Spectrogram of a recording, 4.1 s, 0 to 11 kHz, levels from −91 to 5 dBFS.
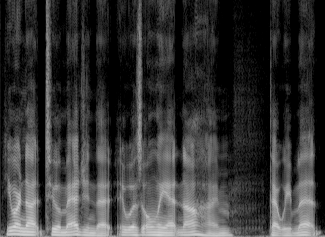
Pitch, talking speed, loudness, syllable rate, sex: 115 Hz, 205 wpm, -18 LUFS, 5.9 syllables/s, male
